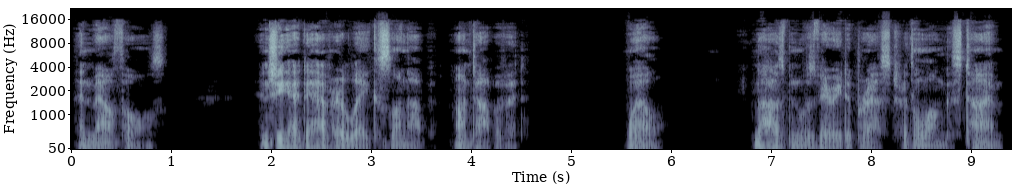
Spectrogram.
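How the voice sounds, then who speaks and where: A man's voice: rumbling low, breathy edge, exaggerated voice. A man voicing an earnest, brooding husband telling a sad tale in a conversational, emphatic audiobook monologue.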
